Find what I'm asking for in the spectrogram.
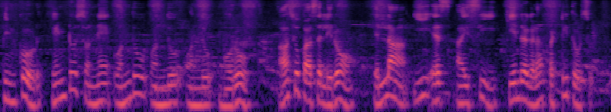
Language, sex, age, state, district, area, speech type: Kannada, male, 18-30, Karnataka, Davanagere, rural, read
